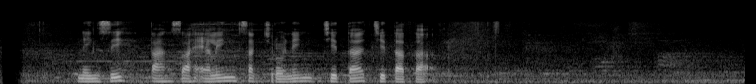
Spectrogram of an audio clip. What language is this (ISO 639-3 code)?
jav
